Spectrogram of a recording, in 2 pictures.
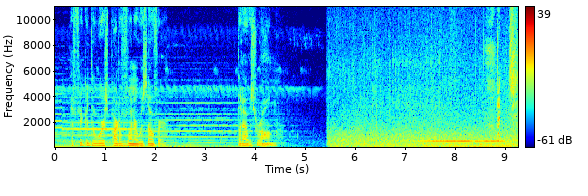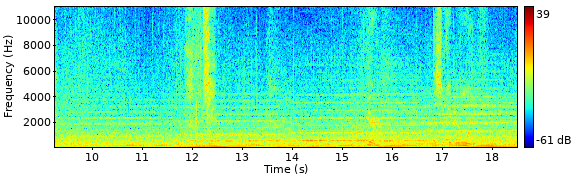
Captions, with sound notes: I figured the worst part of winter was over, but I was wrong. (wind blowing) (sneezing) - Here, this will keep you warm.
